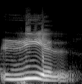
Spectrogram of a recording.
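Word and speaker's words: 리을: দ্বিগত কখনো ধ, কখনো ধ, আবার কখনো ত, দ, এই চারটি উচ্চারণই দ্বিগতের হয়। এরপর রিয়েল, কখনো ল কখনো র, এই দুটো উচ্চারণই হয়।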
